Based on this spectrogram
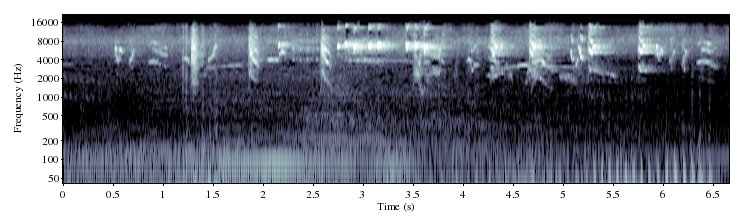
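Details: Kacer, the Oriental magpie-robin, in konslet-style song: quick bursts of high thin chirps and twittering notes mixed with a few longer whistled slides, broken by short rustling clicks over a low background hum.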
